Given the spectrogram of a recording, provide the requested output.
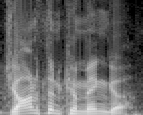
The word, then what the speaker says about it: Jonathan Kuminga: it rolling here with our next player mitch jonathan kaminga two for two hey hey atta boy mitch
